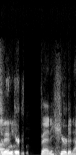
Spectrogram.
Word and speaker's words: Van Heerden: He's like 16-1 to knock out this Chris Verheiden, or however you say his name. – Chris Van Heerden. – I was close.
